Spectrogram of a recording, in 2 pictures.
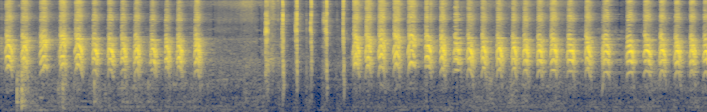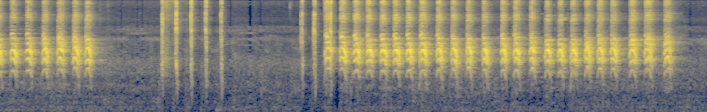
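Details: Greater green leafbird singing for a long time with borrowed phrases. Three long bouts of rapid scratchy chatter are repeated several times a second, with short gaps between them filled by clicks.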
